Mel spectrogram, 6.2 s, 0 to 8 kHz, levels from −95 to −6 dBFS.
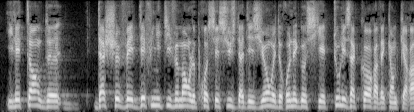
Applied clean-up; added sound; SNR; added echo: none; none; none; none.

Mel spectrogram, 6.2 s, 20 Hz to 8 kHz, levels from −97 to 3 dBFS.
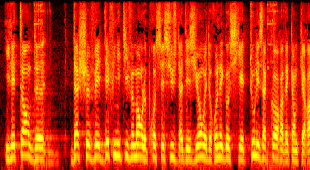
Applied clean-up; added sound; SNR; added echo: none; Coin (dropping); 14 dB; none.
